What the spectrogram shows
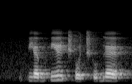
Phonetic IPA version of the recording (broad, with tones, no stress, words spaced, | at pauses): pjɛ˧bpʲɛ̃ː˦ t͡ʃʼo˧t͡ʃʼu˦ɡ ɛ˧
